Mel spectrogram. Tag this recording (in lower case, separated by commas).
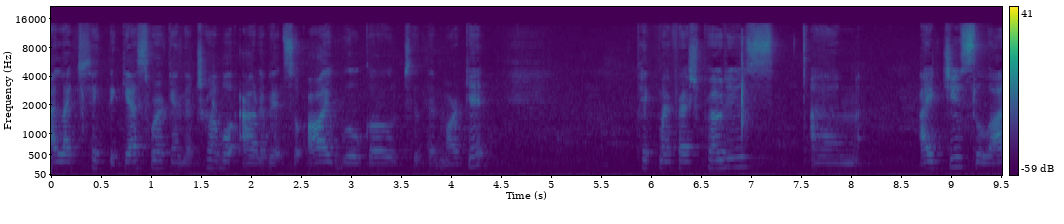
speech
